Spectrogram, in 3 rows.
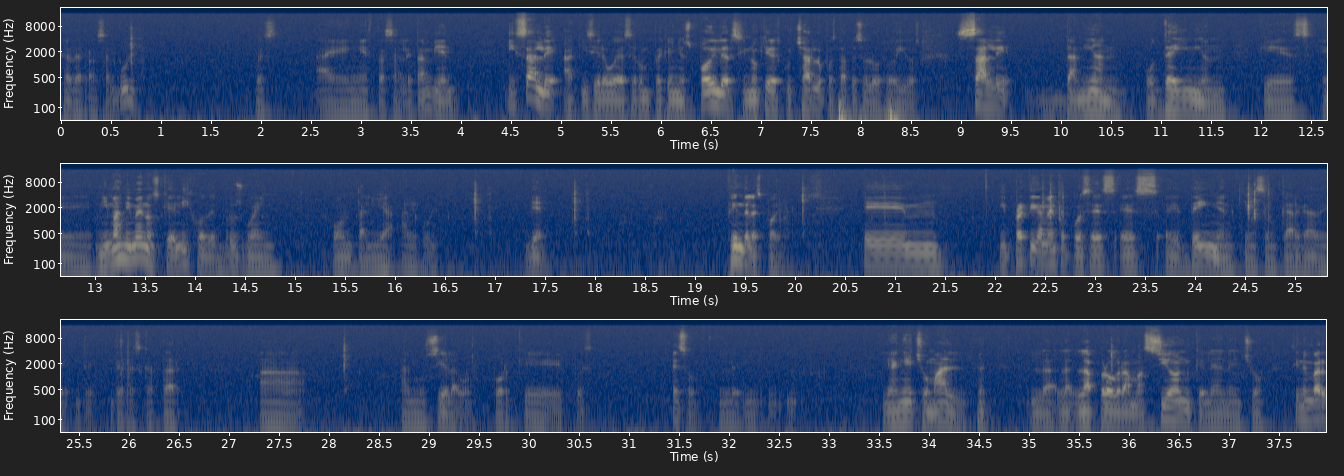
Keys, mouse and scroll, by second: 0.9 Tab, 1.7-6.9 drag, 7.8-9.2 drag, 13.8-15.0 drag, 15.8-16.9 drag, 17.0 Tab, 18.0 Tab, 18.6 scroll down 2, 18.8-19.8 scroll up 2, 20.3 shift+middle click, 21.2 shift+middle click, 23.0 alt+Tab, 25.0 alt+Tab, 26.1 3, 28.5-30.0 shift+middle drag, 32.0 click, 32.8-34.7 scroll up 2, 34.7-35.1 scroll down 1, 36.6-37.6 shift+drag.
